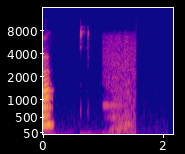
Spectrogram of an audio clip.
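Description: Two faint, quick clicks about half a second in, then a brief soft hiss, just after a voice trails off at the very start.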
